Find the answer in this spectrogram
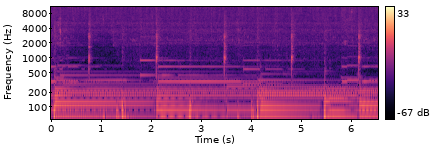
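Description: Honey garlic sauce sizzling in a nonstick frying pan as a metal spoon bastes the chicken, with the spoon clicking against the pan now and then. Background music of held chords runs under it, changing about every two seconds.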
